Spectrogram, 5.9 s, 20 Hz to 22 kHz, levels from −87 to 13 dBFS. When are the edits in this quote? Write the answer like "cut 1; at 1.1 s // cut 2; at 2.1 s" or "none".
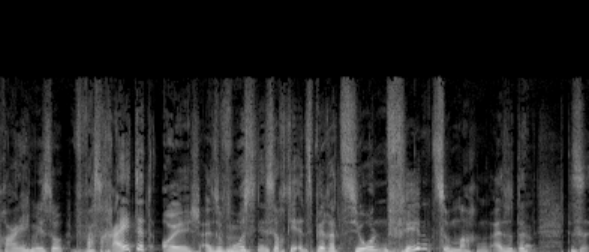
none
